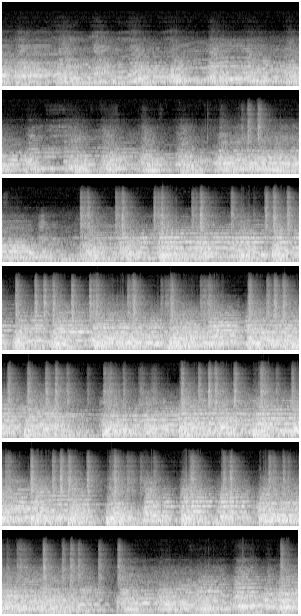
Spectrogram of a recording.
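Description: Middle school concert band playing a march, with brass and woodwinds. About ten seconds in, the full band comes in louder, with a steady beat of sharp strokes.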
